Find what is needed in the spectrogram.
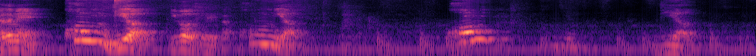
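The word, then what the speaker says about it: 콩엿: 자, 그 다음에 콩니엇.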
